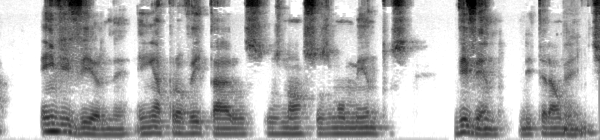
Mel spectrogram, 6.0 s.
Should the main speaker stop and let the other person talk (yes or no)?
yes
